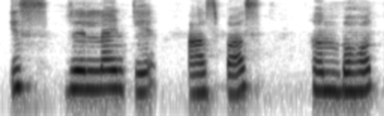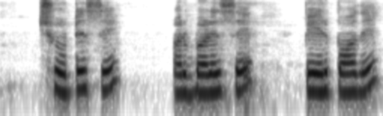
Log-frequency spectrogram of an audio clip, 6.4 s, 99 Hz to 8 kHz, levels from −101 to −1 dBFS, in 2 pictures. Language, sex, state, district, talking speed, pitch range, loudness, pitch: Hindi, female, Chhattisgarh, Bastar, 120 wpm, 250-280 Hz, -18 LUFS, 270 Hz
